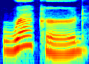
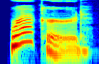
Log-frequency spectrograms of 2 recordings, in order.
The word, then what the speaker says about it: record: For example, the word record has different meanings depending on where the stress is placed. Record, with the stress on the first syllable, means a document or a piece of music, while record, with the stress on the second syllable, means the act of recording something.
